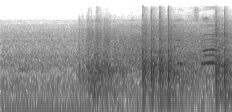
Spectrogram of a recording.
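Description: A rapid burst of automatic gunfire starting about one and a half seconds in, after a quiet moment with rising background noise.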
